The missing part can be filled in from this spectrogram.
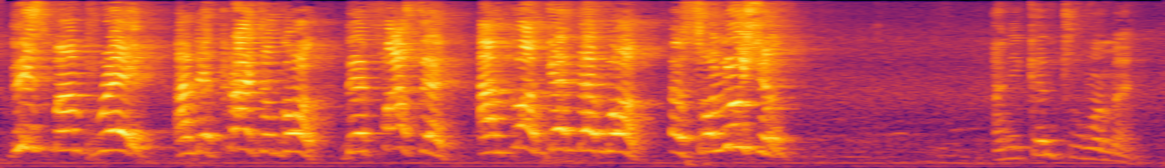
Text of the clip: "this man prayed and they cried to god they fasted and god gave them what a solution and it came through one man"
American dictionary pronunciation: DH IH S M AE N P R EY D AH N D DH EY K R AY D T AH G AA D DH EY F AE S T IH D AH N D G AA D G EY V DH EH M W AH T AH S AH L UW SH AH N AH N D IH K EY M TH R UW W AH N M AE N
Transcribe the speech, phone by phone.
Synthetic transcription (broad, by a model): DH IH S M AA N P R EY D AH N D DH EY K R AY T AH G AA D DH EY F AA S T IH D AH N G AA D G EY V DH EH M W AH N AH S AH L UW SH AH N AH N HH IH K EY M T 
